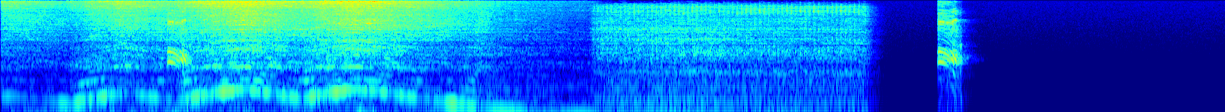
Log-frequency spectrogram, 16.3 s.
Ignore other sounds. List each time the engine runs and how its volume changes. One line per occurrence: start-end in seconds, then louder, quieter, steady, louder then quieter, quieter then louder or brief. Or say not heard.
0.0-11.6 louder then quieter.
